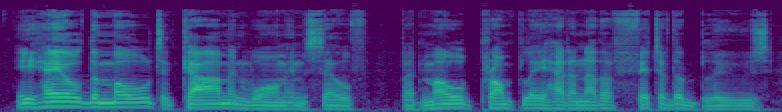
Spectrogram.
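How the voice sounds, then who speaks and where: A man's voice: on the low side, dry recording, clean studio sound. A man from Texas reading a classic storybook expressively as narrator, in a put-on British accent. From Texas, United States. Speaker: amateur audiobook reader.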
